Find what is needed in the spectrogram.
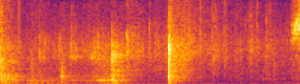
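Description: Bubble-wrap packaging crinkling and rustling as it is handled and pulled open, with a few short crackles in the first half, quieter near the end.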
